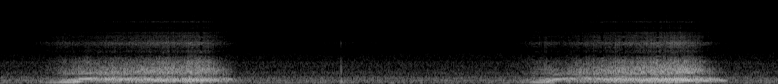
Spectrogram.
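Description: Two long, rough, rattling breathing sounds with a quiet pause between them: snoring during sleep.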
